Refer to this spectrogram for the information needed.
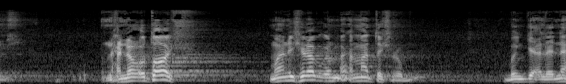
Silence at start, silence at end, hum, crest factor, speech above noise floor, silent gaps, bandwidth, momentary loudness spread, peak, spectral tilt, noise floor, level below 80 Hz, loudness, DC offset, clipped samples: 0 s; 0 s; none; 20 dB; 28 dB; none; 13.5 kHz; 20 LU; 0 dBFS; -4 dB/octave; -45 dBFS; -66 dBFS; -18 LUFS; under 0.1%; under 0.1%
